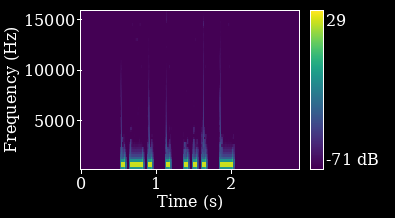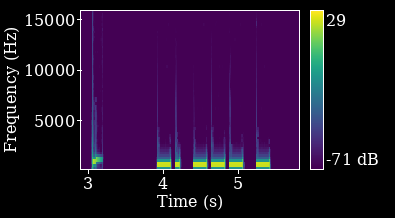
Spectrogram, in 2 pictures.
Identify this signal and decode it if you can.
Morse code, heard as a keyed tone, about 20 wpm, 700 Hz. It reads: REST NOT
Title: Sets of 2 Words - New Word Drill - 20wpm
